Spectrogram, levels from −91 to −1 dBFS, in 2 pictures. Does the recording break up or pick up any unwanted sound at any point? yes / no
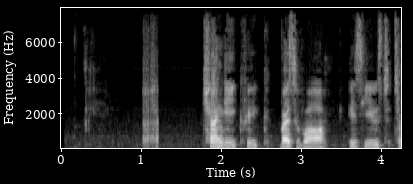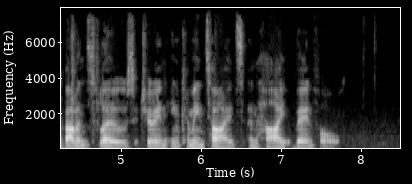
yes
